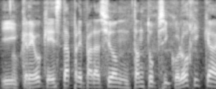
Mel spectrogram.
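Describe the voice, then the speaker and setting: A man speaks with a French accent at a moderate pace. There is noticeable background noise. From southern France. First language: French (speaking Spanish). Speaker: firefighter and entrepreneur. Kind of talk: interview. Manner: animated.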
